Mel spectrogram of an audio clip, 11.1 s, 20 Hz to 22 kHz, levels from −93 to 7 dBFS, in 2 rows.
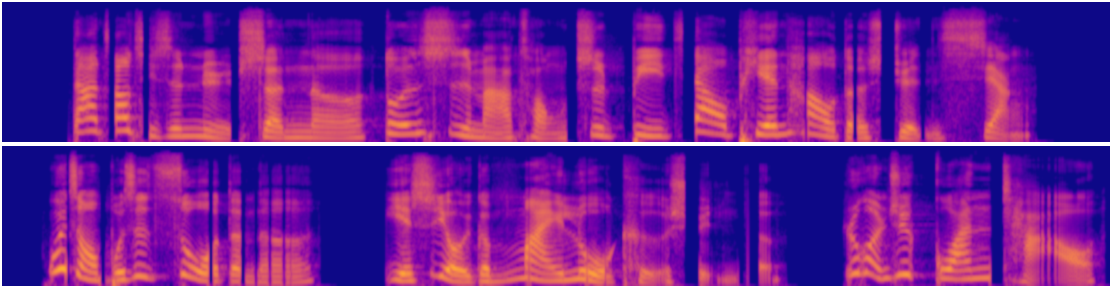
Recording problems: choppy; very; 10% of the speech affected

